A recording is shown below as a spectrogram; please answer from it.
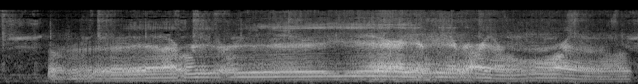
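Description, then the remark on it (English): Race car engines of ten cars roar at the green flag on lap 19 in a loud, continuous drone for several seconds, their buzzing pitch rising and falling in waves as the cars accelerate. “Race is going on.”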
